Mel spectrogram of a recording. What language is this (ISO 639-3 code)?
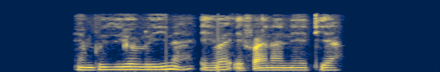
lug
